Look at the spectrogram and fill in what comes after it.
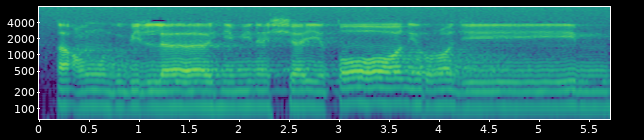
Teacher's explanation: di akhir barulah dirapatkan mulut bagi menyempurnakan huruf mim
